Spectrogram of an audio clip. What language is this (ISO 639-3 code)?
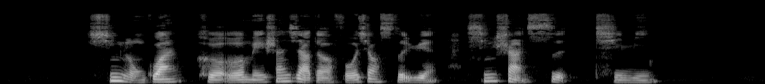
zho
